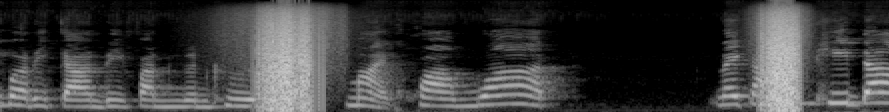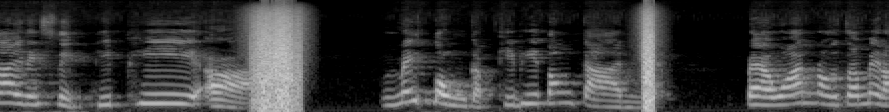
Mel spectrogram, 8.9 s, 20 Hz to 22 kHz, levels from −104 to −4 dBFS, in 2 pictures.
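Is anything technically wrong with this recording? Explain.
Yes. Wireless microphone noise hits occur at 0.93–1.88, 3.69–4.11, 5.59–6.03 and 7.57–7.79 s. The analogue FM radio link fades as reflected signals cancel, letting receiver noise rise and partly mask the speech as brief swishes or bursts of static.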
